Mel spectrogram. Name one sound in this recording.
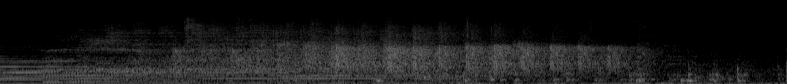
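An audience claps and applauds in a large echoing hall.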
